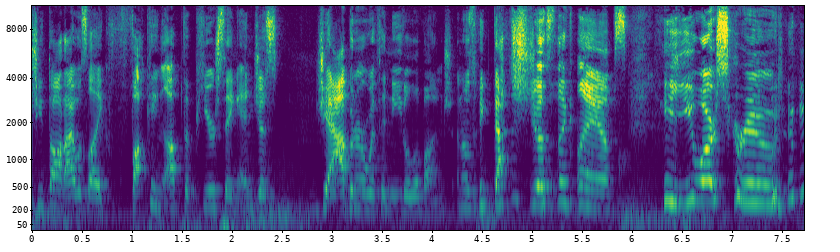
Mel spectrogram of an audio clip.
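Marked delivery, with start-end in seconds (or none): 4.6-7.7 very slow, louder, laughing through it; slow laughing punchline. Retold or imitated. Piercer tells the panicking client her fate, slow and laughing. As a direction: drag it out while cracking up.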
